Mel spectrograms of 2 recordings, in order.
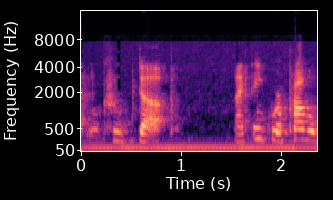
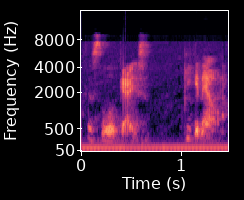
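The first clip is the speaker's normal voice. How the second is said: soft whispered aside; 12 semitones lower, 8 dB quieter, much faster than usual. Real, not acted. Pointing out a peeking mouse, whispered. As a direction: hush it like sharing a secret. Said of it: "whispered aside to viewers".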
